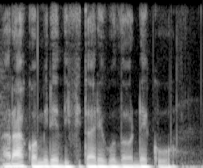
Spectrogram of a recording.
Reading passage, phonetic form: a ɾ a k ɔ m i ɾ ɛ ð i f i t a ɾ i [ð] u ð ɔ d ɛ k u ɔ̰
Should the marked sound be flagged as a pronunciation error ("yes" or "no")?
yes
